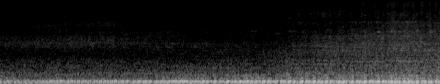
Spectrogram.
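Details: 1986 Chevy K5 Blazer, new long block after a blown head gasket, freshly started with timing set: deep, even low rumble with a steady beat and no knocks or misses; smooth idle.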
